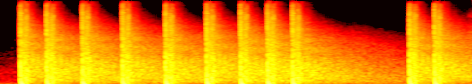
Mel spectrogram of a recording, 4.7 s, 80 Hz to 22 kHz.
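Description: Loud single shots ring out one at a time in IFA3, the Arma 3 mod, about a dozen sharp reports spaced roughly every third of a second, each with a short decaying tail, then a brief pause before two more.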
